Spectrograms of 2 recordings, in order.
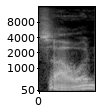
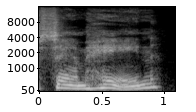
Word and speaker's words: Samhain: he was going to talk about Sin and he said, "Yes, the old Celtic holiday of Sam Hayne." And I quit watching the show because of that, because of the misprononunciation.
